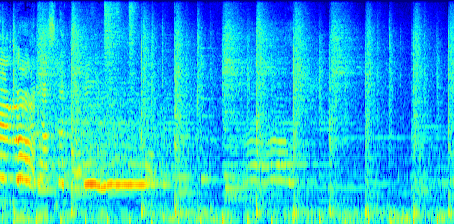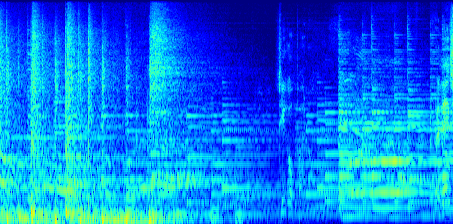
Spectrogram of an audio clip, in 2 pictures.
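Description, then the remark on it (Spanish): An audience shouts and whoops loudly together for about nine seconds over a musical backing, then the crowd noise dies away, leaving sustained instrumental tones. “Alguien va a dar un grito de”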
